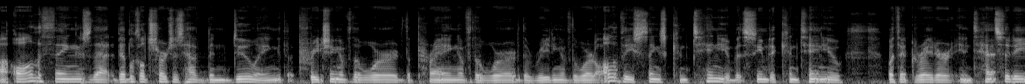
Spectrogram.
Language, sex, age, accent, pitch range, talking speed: English, male, 40-59, American, 100-115 Hz, 205 wpm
